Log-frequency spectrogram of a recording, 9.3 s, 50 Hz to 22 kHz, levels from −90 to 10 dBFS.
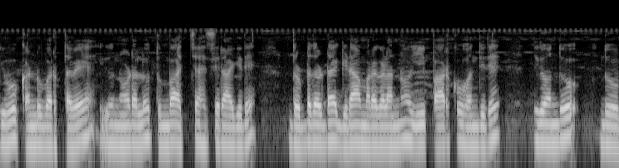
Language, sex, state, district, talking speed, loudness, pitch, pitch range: Kannada, male, Karnataka, Raichur, 115 wpm, -16 LUFS, 120 Hz, 115-130 Hz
